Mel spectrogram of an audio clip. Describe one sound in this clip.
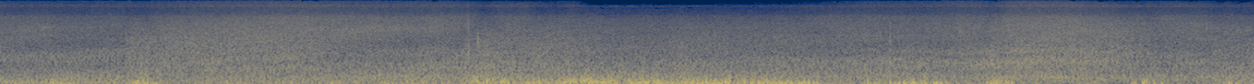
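Waves wash onto a sandy shore.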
